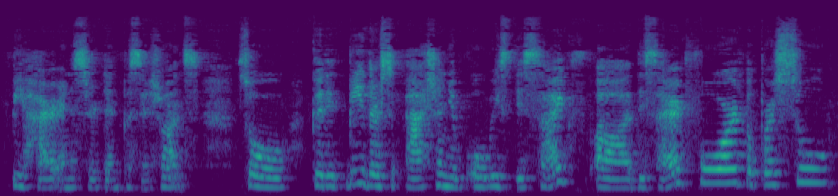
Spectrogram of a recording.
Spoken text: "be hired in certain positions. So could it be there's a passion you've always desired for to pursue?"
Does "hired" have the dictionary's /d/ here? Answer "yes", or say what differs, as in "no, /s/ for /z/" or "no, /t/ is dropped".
no, /d/ is dropped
